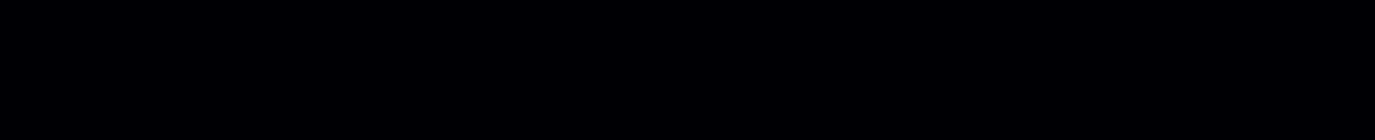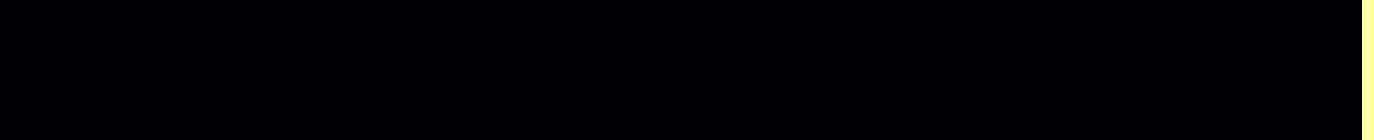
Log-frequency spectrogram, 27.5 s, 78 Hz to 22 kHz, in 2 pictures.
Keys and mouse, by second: 4.7 s, 11.0-16.2 drag, 16.2-27.4 middle drag.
